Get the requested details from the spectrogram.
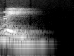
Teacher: la fuerza de voz recae en la vocal débil, la I, y por lo tanto debo separar en sílabas distintas la E de la I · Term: hiato acentual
